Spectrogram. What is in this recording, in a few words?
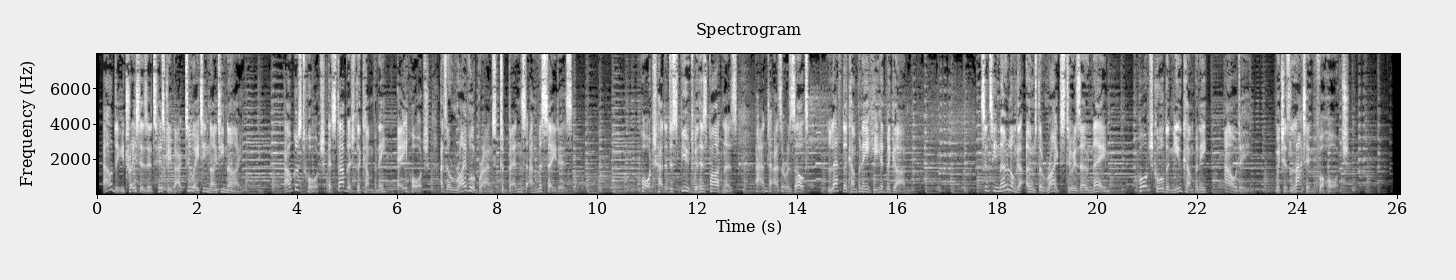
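British narration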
